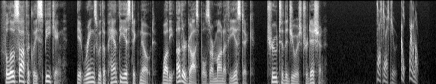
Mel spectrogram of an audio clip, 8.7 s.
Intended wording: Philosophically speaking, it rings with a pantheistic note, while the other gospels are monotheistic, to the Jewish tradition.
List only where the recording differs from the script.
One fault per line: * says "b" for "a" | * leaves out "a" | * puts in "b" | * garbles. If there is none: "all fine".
* puts in "true"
